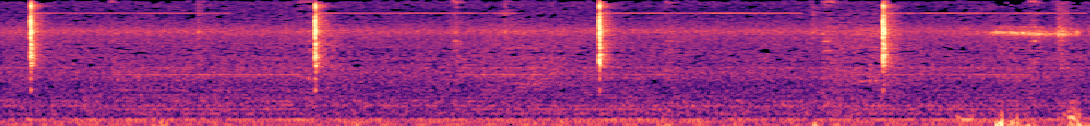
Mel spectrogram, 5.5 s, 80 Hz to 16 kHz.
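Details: Parmak Solar Pak 6 fence charger with the bad battery bypassed and power supplied straight to it during bench testing; sharp single ticks about every one and a half seconds, pulsing normally.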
